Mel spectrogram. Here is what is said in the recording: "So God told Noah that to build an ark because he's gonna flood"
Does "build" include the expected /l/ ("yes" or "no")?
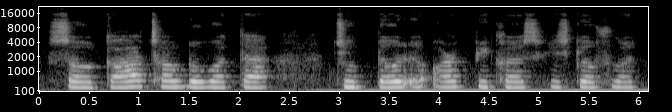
yes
